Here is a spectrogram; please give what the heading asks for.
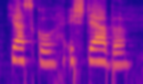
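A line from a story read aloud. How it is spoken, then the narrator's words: Sigh. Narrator (German): seufzte sie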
